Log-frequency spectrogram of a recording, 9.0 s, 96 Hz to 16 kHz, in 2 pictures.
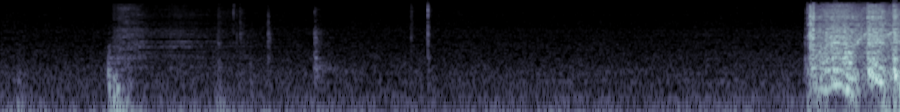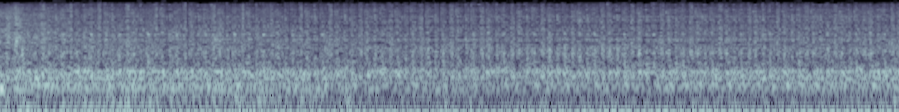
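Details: VW 2.0 TDI common-rail diesel cranks, catches and settles to a steady, busy idle with a fast tick over it. Strange noise, suspected fuel pump, unconfirmed.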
